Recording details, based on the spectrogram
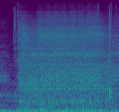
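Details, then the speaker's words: Peugeot diesel that only starts on easy start despite new glow plugs, fuel pump suspected: catches and runs ragged and unsteady under held throttle, coarse uneven clatter; injectors dry, cause not pinned down. "okay there's something something she's not happy about um fact that was with throttle means we should have to see if there's any leaks"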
